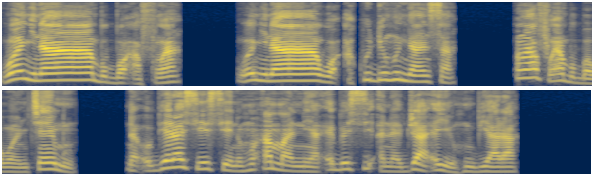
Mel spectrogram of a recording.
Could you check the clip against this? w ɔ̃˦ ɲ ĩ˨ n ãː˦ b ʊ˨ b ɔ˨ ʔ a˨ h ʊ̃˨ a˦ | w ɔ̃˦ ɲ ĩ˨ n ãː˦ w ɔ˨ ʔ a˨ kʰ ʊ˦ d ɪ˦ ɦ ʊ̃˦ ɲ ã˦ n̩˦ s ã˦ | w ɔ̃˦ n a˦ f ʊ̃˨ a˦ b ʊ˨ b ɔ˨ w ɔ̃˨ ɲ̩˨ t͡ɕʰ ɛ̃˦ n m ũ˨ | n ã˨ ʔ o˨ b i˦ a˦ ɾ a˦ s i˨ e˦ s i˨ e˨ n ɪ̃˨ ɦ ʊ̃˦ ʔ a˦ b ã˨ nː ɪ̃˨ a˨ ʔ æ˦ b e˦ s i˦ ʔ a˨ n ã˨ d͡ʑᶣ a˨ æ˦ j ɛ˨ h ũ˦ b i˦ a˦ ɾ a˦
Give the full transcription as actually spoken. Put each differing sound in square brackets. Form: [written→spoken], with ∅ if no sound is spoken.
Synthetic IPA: w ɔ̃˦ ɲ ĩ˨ n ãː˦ b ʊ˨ b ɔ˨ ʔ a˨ [h→f] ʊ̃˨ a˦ | w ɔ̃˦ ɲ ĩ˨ n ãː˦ w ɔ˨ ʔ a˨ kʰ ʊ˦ d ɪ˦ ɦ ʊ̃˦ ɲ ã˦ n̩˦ s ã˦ | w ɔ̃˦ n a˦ f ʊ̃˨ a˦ b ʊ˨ b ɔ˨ w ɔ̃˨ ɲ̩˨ t͡ɕʰ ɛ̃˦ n m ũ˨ | n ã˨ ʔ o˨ b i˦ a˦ ɾ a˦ s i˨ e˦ s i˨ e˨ n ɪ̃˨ ɦ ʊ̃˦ ʔ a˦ [b→m] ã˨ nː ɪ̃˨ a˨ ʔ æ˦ b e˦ s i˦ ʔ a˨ n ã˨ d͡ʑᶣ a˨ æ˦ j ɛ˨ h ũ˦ b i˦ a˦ ɾ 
